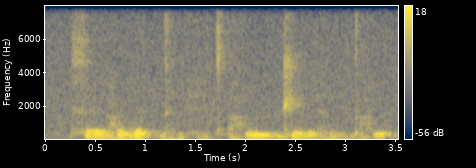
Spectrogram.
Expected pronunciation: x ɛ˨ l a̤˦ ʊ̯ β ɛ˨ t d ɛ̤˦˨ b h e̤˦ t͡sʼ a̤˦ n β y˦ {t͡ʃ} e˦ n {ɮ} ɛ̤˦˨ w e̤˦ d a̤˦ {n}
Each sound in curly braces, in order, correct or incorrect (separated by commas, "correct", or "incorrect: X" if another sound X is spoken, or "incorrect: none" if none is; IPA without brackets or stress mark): incorrect: d͡ʒ, incorrect: l, correct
